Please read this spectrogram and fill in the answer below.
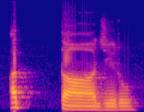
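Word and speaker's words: التاجر: If you see here, we pronounce this at-tajiru. So we got a single dhamma, and the sound of lam is not produced, and the letter next to it gets a shadda.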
